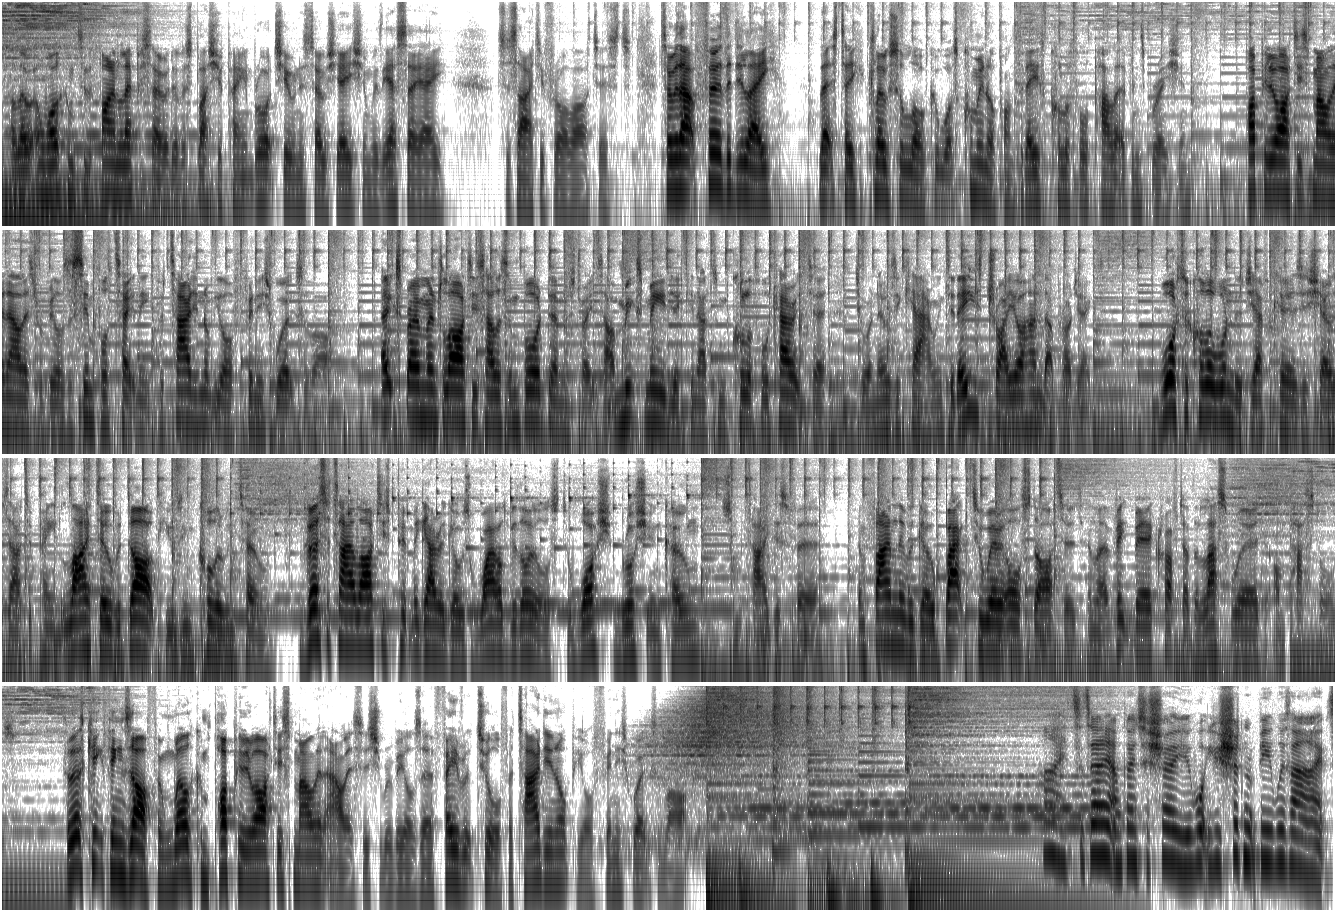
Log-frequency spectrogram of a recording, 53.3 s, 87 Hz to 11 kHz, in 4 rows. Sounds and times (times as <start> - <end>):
Music: 0.0 - 3.2, 5.2 - 43.0, 45.9 - 53.3
Speech: 0.1 - 4.4, 5.0 - 11.9, 12.5 - 24.2, 24.8 - 47.0, 50.4 - 53.3.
